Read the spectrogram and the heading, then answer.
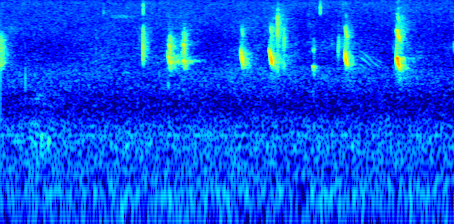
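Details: Brambling, male and female, uttering scattered sharp chirps and short clicks, irregularly spaced over a few seconds, in quiet surroundings.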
